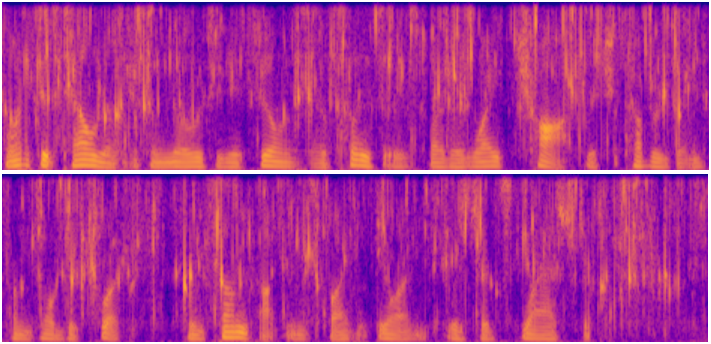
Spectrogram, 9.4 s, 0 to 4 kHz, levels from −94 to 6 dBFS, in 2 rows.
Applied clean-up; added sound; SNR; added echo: neural separator model SepFormer WHAM!.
